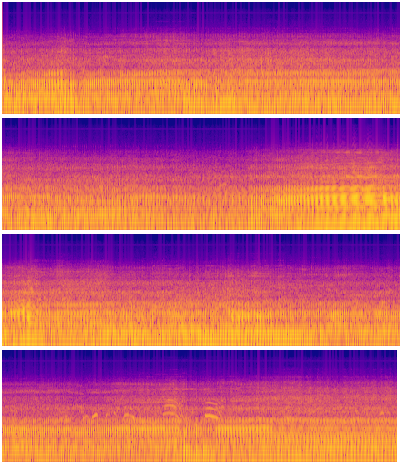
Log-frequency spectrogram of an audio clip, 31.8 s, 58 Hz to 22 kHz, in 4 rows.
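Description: Honda CRF230 dirt bike's single-cylinder four-stroke engine running at low, steady throttle. Revs rise for a few seconds about 13 seconds in, then settle back.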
